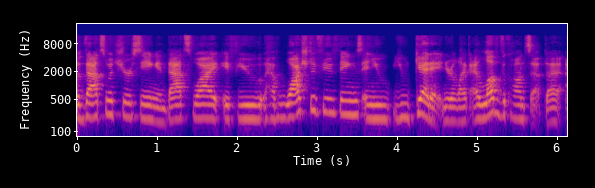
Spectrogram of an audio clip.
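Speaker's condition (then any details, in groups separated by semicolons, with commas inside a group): No condition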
